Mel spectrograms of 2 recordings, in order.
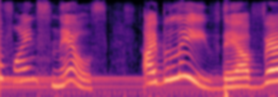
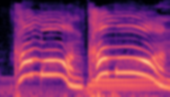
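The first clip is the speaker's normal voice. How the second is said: high-pitched, snarling fox voice; 9 semitones higher than usual. Narrator reading a story, voicing Mr. Furry Legs speaking to Lily; Mr. Furry Legs snarling. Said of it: "he snarled at her".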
